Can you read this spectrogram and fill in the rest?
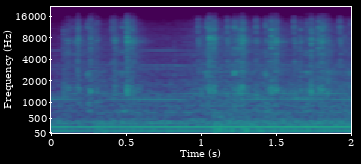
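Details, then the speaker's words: Pfaff 134 sewing machine at slow speed: steady motor hum with light, evenly spaced needle ticks; smooth, controlled normal stitching. "I'll start it back up, and you can hear that hum. It's just a flick of the switch."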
